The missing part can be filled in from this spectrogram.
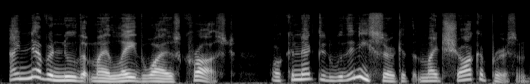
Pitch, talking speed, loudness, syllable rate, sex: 185 Hz, 205 wpm, -16 LUFS, 5.5 syllables/s, male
